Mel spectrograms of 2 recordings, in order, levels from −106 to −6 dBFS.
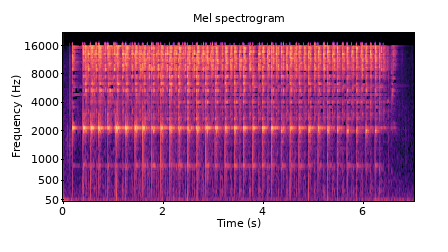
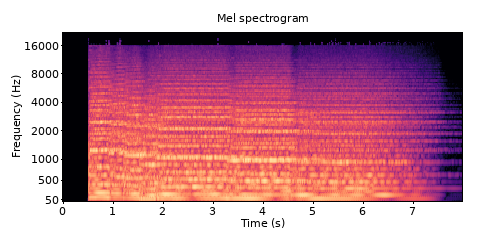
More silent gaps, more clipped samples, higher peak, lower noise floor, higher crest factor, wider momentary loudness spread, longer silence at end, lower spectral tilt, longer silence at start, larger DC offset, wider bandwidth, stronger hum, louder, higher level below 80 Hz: neither; neither; about the same, 0 dBFS vs 0 dBFS; second, -44 dBFS vs -57 dBFS; about the same, 18 dB vs 16 dB; second, 4 LU vs 9 LU; second, 0.4 s vs 0.75 s; second, 3.5 dB/octave vs -5.5 dB/octave; second, 0.15 s vs 0.5 s; second, under 0.1% vs 0.3%; first, 18 kHz vs 15.5 kHz; neither; about the same, -15 LUFS vs -15 LUFS; second, -60 dBFS vs -30 dBFS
